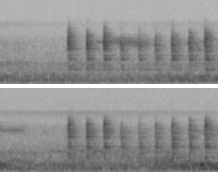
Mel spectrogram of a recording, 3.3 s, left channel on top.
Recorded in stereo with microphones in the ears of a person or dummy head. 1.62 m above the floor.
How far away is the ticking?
About 5 m.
